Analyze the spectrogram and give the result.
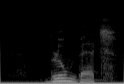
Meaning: flower bed
- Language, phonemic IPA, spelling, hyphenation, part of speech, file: Dutch, /ˈblum.bɛt/, bloembed, bloem‧bed, noun, Nl-bloembed.ogg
